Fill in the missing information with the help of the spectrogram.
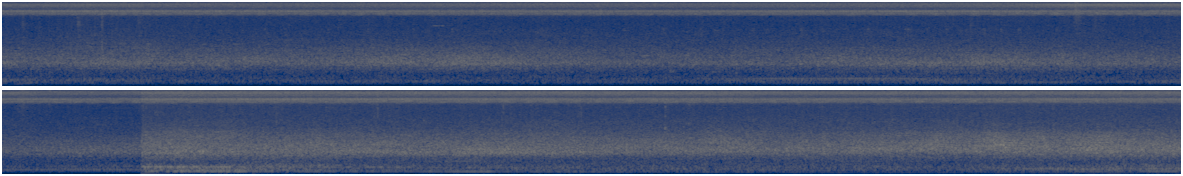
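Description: Steady, high-pitched chorus of crickets trilling without a break over a soft outdoor hiss. About halfway through, the background steps up louder and a low rumble joins it.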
